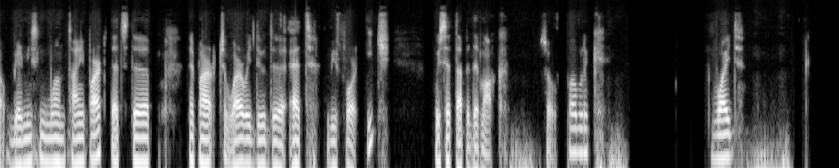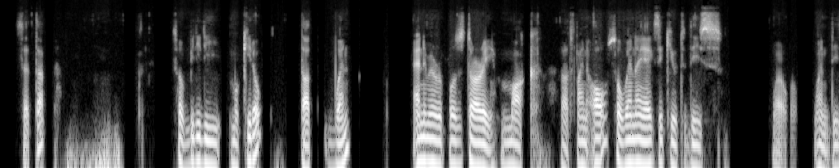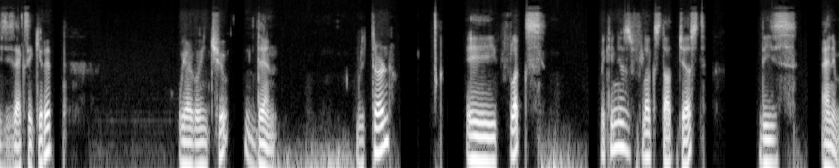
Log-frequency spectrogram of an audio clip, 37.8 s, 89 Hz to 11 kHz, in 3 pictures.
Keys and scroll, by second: 6.2 Return, 16.5 Return, 31.2 Return, 35.6 Return.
